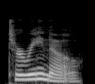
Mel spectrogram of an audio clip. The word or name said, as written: torino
